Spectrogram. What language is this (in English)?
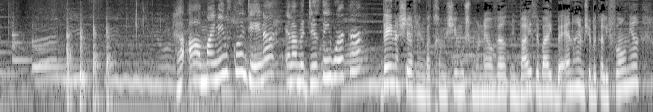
Hebrew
